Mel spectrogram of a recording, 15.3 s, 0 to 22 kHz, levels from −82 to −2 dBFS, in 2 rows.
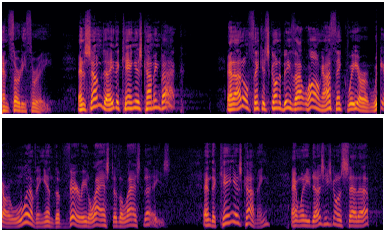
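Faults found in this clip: Input likely switched to a poorer device at 7.49 s: 80 ms gap, then nothing above 8.5 kHz, level about 10 dB down, new background noise.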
